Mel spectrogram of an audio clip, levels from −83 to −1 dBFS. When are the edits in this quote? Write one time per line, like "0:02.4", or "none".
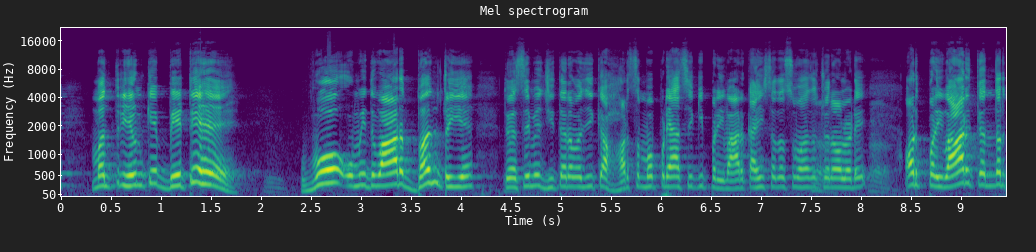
0:03.8

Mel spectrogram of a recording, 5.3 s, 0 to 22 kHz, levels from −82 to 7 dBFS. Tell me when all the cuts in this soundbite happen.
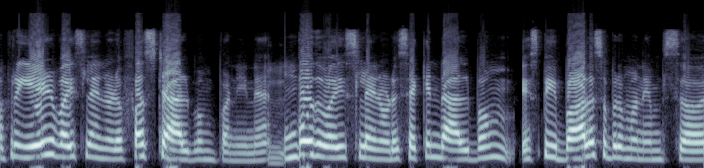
0:02.1
0:03.9

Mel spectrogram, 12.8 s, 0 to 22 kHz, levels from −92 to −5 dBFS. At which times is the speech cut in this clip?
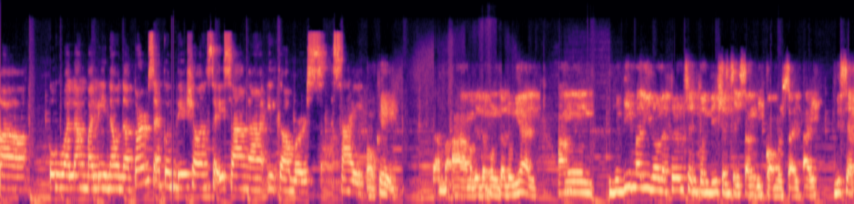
none

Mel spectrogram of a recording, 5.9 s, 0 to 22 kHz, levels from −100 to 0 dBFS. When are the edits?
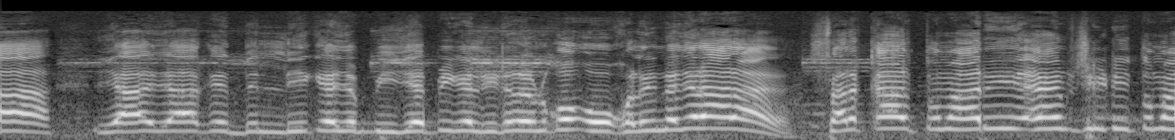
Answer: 0:04.0

